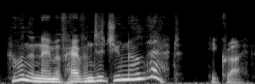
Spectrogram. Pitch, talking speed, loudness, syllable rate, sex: 160 Hz, 280 wpm, -17 LUFS, 6.3 syllables/s, male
